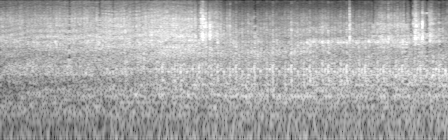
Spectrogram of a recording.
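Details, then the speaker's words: Diesel flatbed semi truck idling: a fast, tinny rattle rides on the engine clatter, coming from the loose front license plate holder. "I didn't realize how boys it is you hear that rattle it's the license plate thing on the front there"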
